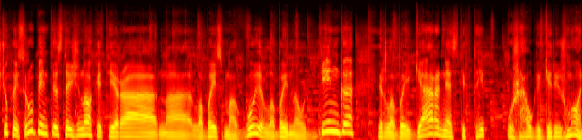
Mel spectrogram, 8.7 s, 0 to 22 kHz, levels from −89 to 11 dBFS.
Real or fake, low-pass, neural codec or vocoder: fake; 19.8 kHz; autoencoder, 48 kHz, 128 numbers a frame, DAC-VAE, trained on Japanese speech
